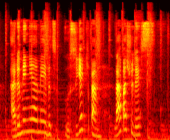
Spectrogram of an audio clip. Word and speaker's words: lavash: アルメニア名物薄焼きパンラバシュです。ガイドの発音だとラって感じでした。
